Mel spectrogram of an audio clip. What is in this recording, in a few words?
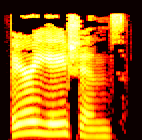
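"variations", British English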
